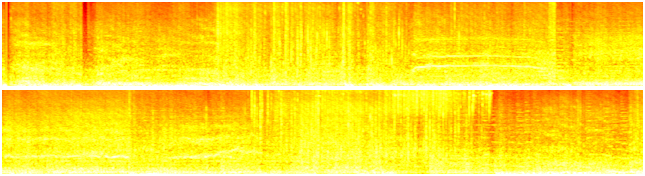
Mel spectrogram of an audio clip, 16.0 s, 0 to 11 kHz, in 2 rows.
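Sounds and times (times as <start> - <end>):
low rumble: 0.0 - 8.4.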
